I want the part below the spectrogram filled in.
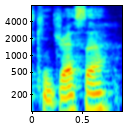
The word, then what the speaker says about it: Qendresa: Her name is Qendresa. I think that's how you pronounce it. Q-E-N-D-R-E-S-A. Qendresa.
